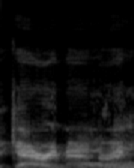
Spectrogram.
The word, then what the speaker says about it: gerrymandering: you were supposed to pronounce it they did pronounce his name in those days gary so technically it should be gary mandering but i've never heard anybody say that right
